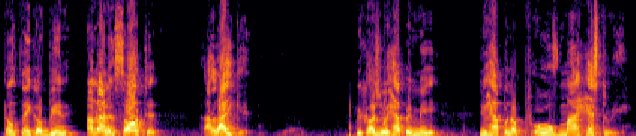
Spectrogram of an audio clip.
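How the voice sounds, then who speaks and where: Animated older imam. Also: male voice, high-pitched, a little slow. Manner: animated and digressive, acts out conversations. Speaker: imam teaching a class. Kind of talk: informal religious lesson.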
